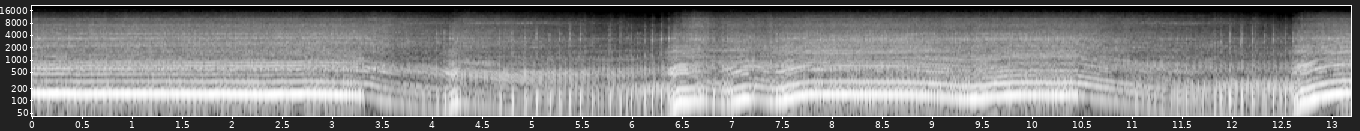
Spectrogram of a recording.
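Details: Remington Outlaw 20-inch two-stroke chainsaw, started with choke for the first time in over a year on year-old fuel. It buzzes cleanly at idle, then revs up and drops back smoothly with no sputter or stumble; runs healthy.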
